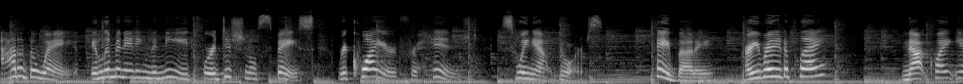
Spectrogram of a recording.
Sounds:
Music, Speech

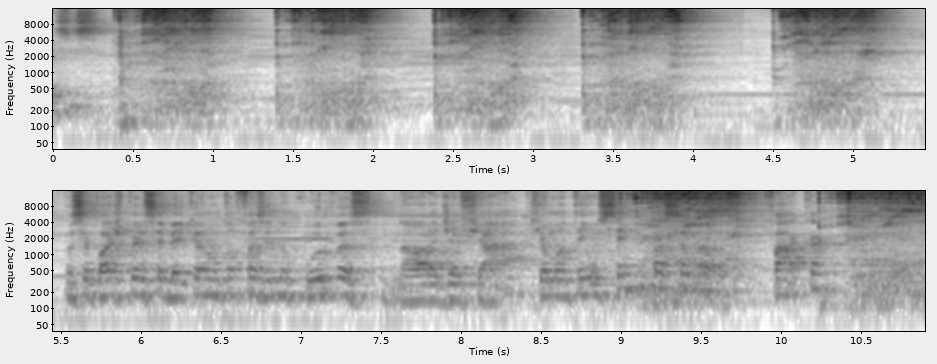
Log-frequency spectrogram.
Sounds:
sharpen knife

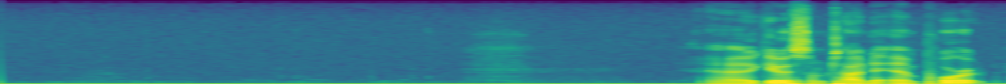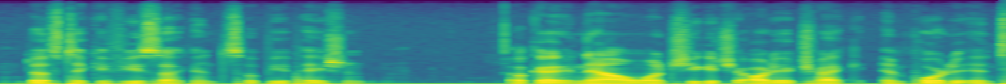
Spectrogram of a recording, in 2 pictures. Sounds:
Speech

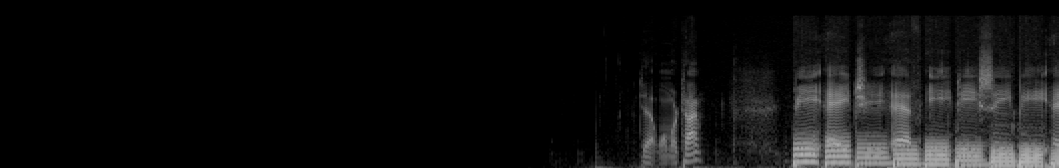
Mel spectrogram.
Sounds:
Electric guitar, Strum, Guitar, Speech, Musical instrument, Plucked string instrument, Music

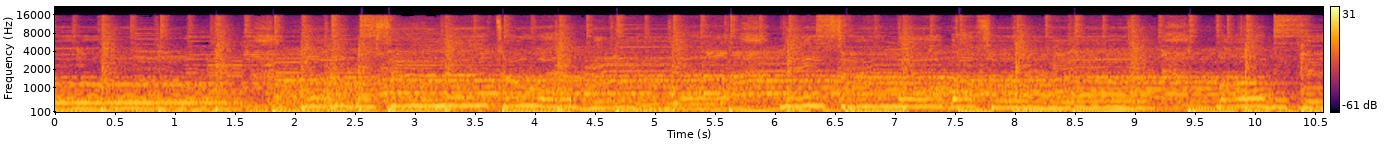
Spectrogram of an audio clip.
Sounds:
Music, Musical instrument, Independent music

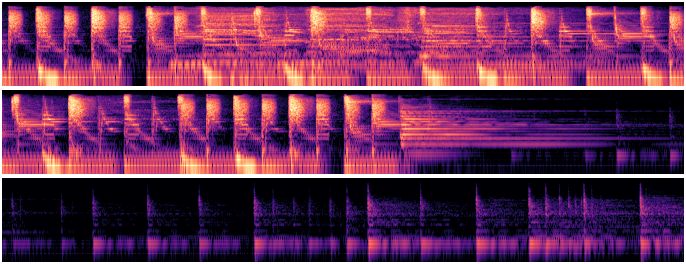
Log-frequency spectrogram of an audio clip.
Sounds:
Timpani, Music

